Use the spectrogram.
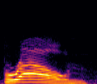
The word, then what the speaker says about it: Brown: Emmett Brown. Rhymes with clown, which I'm beginning to think you are.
